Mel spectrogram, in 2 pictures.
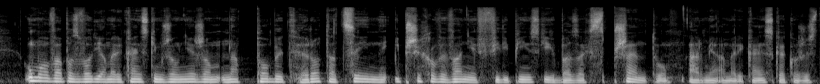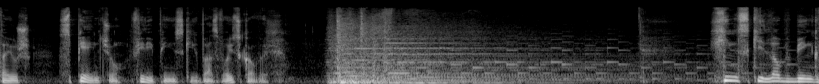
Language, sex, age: Polish, male, 40-59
